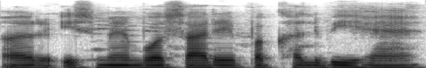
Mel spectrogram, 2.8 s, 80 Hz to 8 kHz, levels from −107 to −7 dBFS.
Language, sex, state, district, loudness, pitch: Hindi, male, Jharkhand, Deoghar, -19 LUFS, 105 Hz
